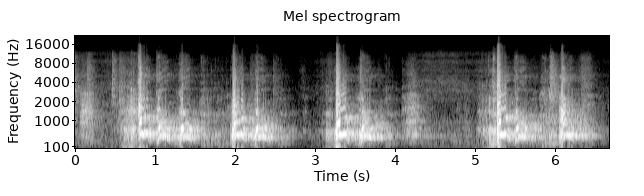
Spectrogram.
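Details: Dogo Argentino barking in four short, rough bursts roughly a second apart, each a quick cluster of harsh, mid-pitched barks with quiet gaps between.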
